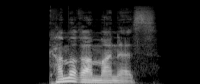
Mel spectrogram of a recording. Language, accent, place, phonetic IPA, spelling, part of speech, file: German, Germany, Berlin, [ˈkaməʁaˌmanəs], Kameramannes, noun, De-Kameramannes.ogg
- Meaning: genitive singular of Kameramann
